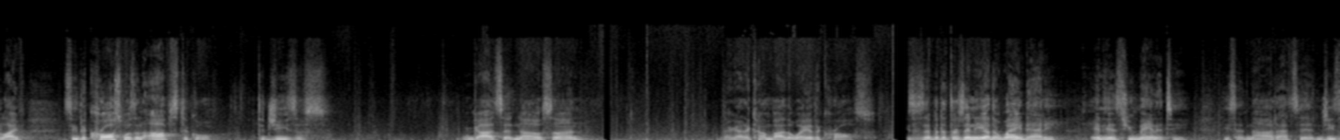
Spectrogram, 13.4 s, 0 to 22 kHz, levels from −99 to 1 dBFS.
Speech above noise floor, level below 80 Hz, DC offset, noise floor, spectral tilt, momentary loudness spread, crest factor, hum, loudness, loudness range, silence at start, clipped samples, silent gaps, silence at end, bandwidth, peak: 36 dB; -66 dBFS; under 0.1%; -65 dBFS; -6.5 dB/octave; 20 LU; 20 dB; none; -29 LUFS; 9 LU; 0 s; under 0.1%; none; 0 s; 13.5 kHz; -10 dBFS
